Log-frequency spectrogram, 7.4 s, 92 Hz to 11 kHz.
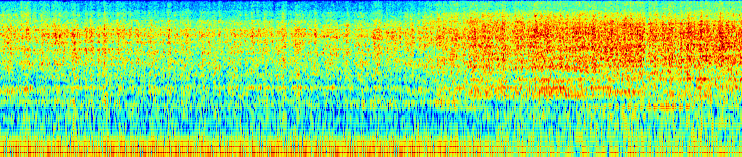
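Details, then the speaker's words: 1987 Plymouth Gran Fury, carbureted, suspected fuel starvation, warmed up: engine holds an even low idle with a steady beat and no stumbling, never trying to stall. "you notice it'll run on the tote like that never seems to try to stall"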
